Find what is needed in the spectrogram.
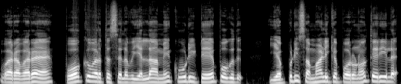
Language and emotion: Tamil, sad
